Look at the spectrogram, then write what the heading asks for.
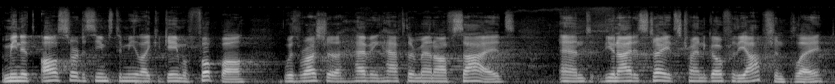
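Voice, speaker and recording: A man's voice: fairly high pitch, steady tone, normal speed, few pauses, pushed and bright. A young man, a student, asking an earnest, wordy question from the floor at a town hall. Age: young adult. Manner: earnest, wordy, searching for words. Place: large lecture hall. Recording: long reverb in a large hall.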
